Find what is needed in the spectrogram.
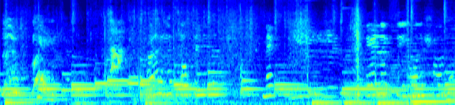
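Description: Background music with held bass notes and a melody, with a voice over it.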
